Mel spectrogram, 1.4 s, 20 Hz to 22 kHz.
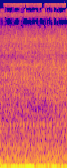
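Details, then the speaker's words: Mini 7 S on a dyno, new freshly jetted carb, started on ether, ignition suspected over-advanced, still warming up: steady deep drone held fast without throttle; high idle around 1,800 to 2,000 rpm. "It's idling quite high, about 2,000, but I guess that's expected."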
